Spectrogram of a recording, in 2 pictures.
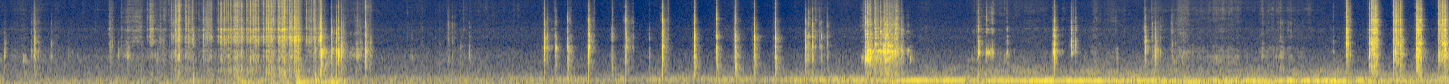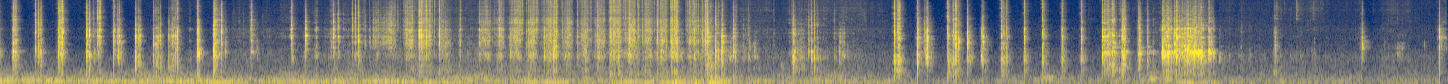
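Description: Plastic toy knife sawing apart velcro-joined play-food pieces on a plastic cutting board: several rasping rips of the velcro, the longest lasting several seconds in the middle, with light clicks and clatter of the hollow plastic pieces.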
